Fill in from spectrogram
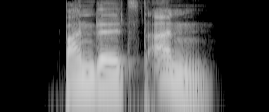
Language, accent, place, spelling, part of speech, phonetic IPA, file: German, Germany, Berlin, bandelst an, verb, [ˌbandl̩st ˈan], De-bandelst an.ogg
- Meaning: second-person singular present of anbandeln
